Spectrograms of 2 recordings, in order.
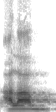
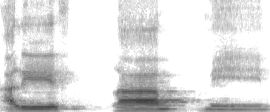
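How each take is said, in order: First: It is read as a single word. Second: It is read as three separate letter names. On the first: The speaker calls it wrong. "Tidak boleh dibaca" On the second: The speaker calls it right. "dibaca satu-satu"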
